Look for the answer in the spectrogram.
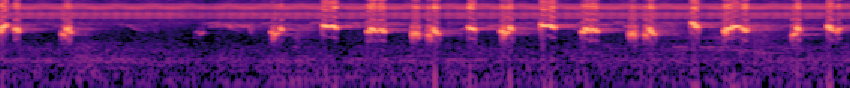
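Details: Lively sooty-headed bulbul song with long rolling phrases, played as a lure to draw other sooty-headed bulbuls: brisk, bright whistled and chirruping notes repeated in quick succession after a short pause, with a constant faint high-pitched hiss behind.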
